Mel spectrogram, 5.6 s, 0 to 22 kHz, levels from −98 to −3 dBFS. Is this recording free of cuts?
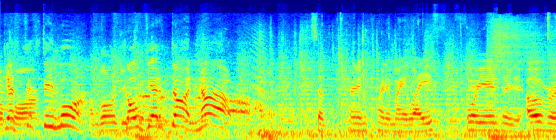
no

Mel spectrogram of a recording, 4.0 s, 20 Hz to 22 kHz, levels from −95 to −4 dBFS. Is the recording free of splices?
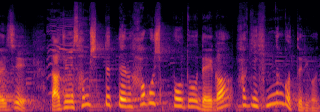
no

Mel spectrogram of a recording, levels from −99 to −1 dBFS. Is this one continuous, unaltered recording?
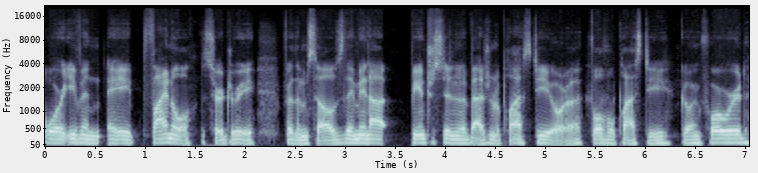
no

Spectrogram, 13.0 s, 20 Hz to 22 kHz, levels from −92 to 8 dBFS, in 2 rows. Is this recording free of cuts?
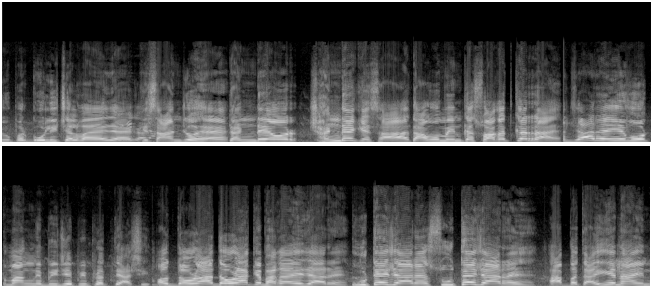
no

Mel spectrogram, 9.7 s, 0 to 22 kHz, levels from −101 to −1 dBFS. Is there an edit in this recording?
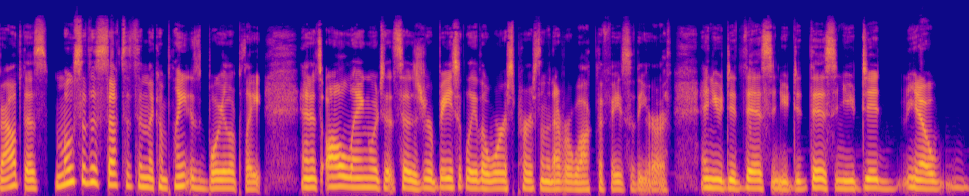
no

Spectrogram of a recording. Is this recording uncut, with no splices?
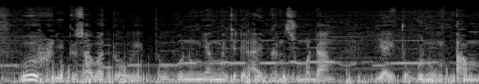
yes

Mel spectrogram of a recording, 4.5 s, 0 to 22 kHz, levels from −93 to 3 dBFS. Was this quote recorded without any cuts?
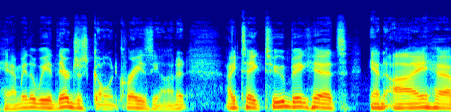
no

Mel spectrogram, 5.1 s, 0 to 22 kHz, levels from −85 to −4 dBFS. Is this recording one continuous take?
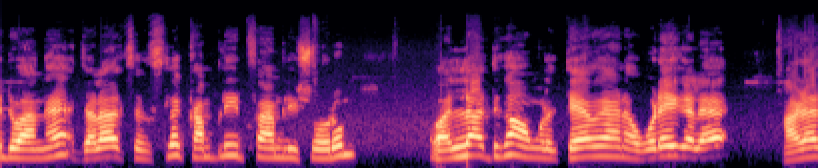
yes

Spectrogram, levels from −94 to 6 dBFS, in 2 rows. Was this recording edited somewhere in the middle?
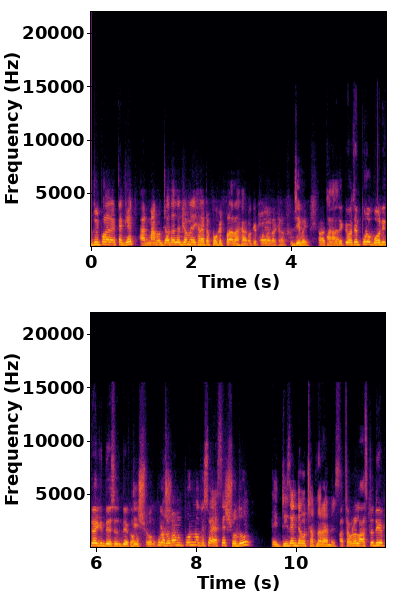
no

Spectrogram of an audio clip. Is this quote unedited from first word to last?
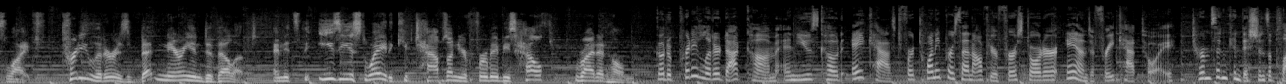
yes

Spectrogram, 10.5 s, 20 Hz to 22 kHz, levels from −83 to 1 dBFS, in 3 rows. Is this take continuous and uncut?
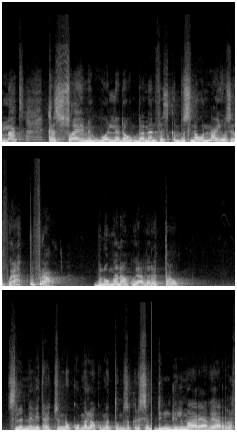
no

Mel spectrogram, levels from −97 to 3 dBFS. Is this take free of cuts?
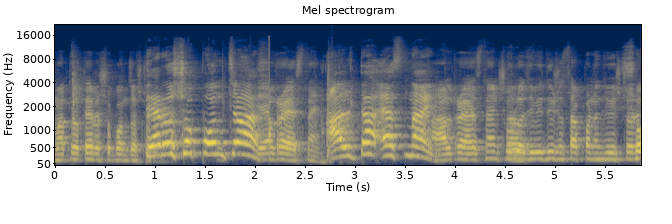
no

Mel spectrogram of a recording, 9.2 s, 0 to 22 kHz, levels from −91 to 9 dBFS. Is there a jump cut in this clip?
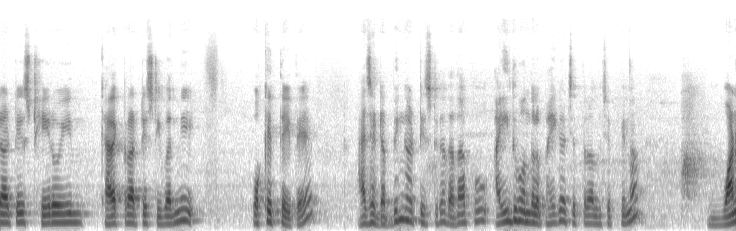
no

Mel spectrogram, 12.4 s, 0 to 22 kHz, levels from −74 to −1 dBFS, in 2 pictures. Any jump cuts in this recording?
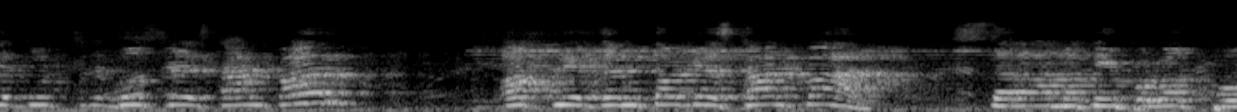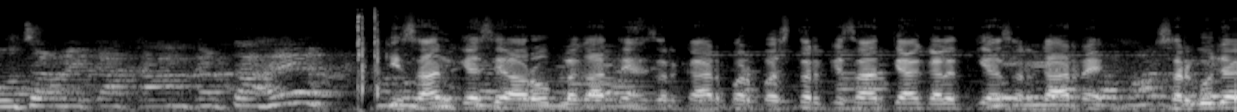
yes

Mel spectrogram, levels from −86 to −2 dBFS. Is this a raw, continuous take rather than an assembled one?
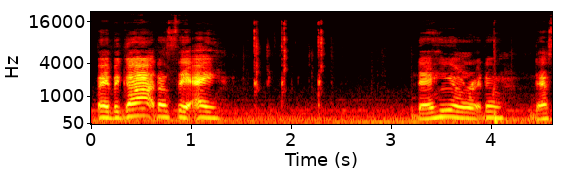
yes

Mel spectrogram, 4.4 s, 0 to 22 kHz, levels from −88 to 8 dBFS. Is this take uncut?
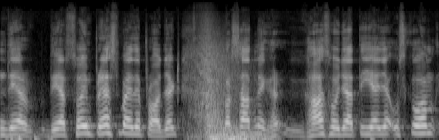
no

